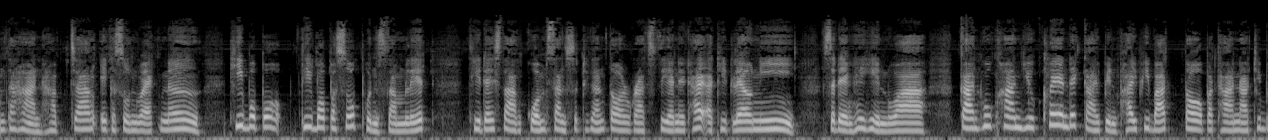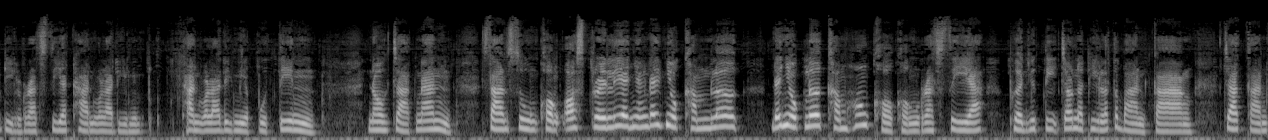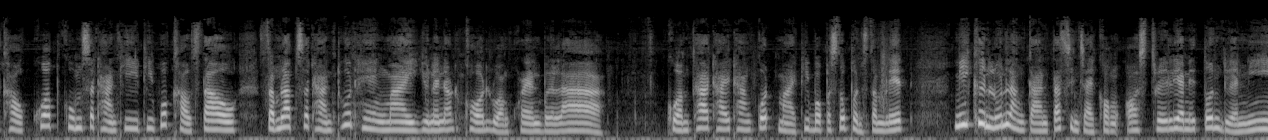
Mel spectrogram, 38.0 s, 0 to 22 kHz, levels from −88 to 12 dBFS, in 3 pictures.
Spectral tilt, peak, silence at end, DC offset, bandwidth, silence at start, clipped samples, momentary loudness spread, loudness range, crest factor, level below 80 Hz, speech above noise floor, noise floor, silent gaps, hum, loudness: -5 dB/octave; -2 dBFS; 0 s; under 0.1%; 14 kHz; 0 s; under 0.1%; 8 LU; 4 LU; 18 dB; -52 dBFS; 24 dB; -44 dBFS; none; none; -20 LUFS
